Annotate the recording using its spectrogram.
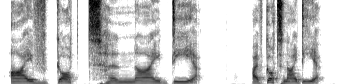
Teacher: It's a reduced pronunciation. Gotten and n and I connect together because this is a consonant plus a vowel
